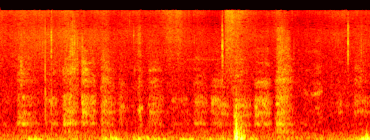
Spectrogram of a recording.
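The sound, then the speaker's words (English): A female dog pants in quick, steady, breathy bursts, with one brief louder thump partway through and no voices. “There's a little bit of panting action here.”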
